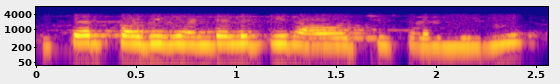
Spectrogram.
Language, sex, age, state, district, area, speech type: Telugu, female, 18-30, Andhra Pradesh, Chittoor, rural, conversation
